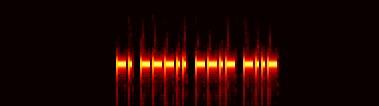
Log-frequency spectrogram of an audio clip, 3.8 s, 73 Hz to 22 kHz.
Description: Morse code, heard as a keyed tone, about 40 wpm, 700 Hz. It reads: N8QX
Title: USA Call Signs - 4 Characters - 4x Character Spacing - 40wpm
